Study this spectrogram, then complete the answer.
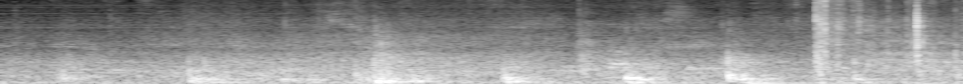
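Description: Footsteps thud across a stage in a large room.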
